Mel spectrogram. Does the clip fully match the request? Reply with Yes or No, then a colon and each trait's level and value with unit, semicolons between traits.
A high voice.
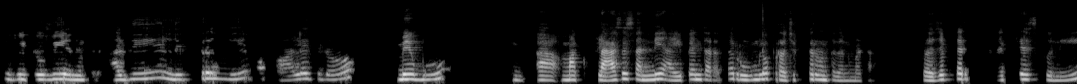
Yes: high, 220 Hz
